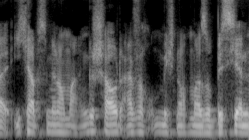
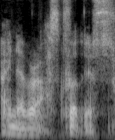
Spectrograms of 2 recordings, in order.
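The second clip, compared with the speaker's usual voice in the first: low, attempted put-on smoky voice; 4 semitones lower than usual. A podcast host quotes a line, in a smoky voice. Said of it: "ich krieg die rauchige Stimme nicht so hin".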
